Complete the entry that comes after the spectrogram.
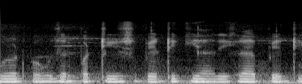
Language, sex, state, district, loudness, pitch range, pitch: Hindi, male, Punjab, Fazilka, -15 LUFS, 125-130 Hz, 130 Hz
